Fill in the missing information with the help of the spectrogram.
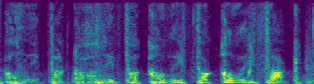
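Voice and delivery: rapid-fire repeated whisper under the breath; panicked whisper. Retold or imitated. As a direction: whisper it to yourself, starstruck. Muttering to self while walking away.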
